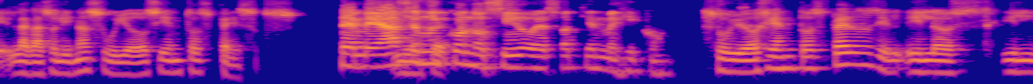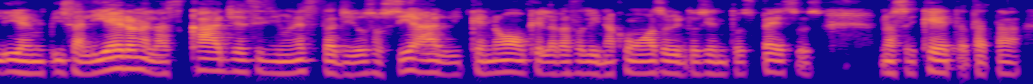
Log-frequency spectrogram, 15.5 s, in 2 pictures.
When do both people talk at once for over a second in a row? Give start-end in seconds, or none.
none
